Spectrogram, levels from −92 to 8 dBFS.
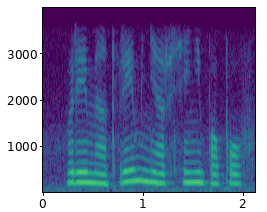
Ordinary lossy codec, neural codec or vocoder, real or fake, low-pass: none; none; real; 3.6 kHz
